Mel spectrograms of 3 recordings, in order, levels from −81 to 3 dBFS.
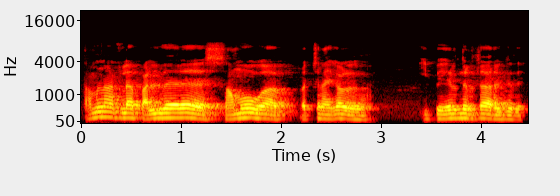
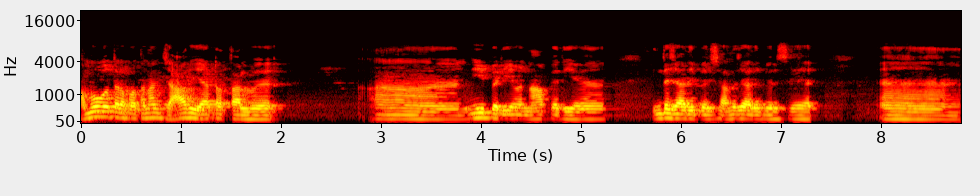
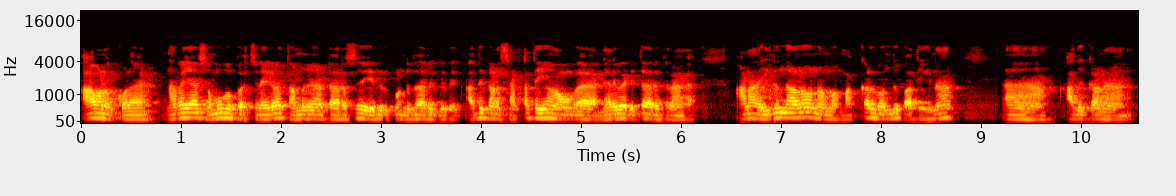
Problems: constant background noise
